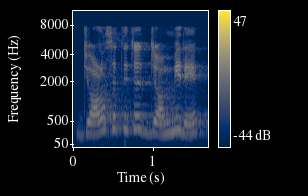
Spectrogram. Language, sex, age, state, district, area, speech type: Odia, female, 45-60, Odisha, Dhenkanal, rural, spontaneous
